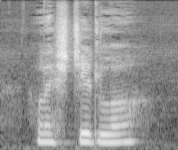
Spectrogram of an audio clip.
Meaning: polish (wax)
- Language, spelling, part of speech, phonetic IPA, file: Czech, leštidlo, noun, [ˈlɛʃcɪdlo], Cs-leštidlo.ogg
